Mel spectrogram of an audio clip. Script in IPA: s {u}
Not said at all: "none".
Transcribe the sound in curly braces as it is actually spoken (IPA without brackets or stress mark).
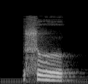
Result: ʊ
